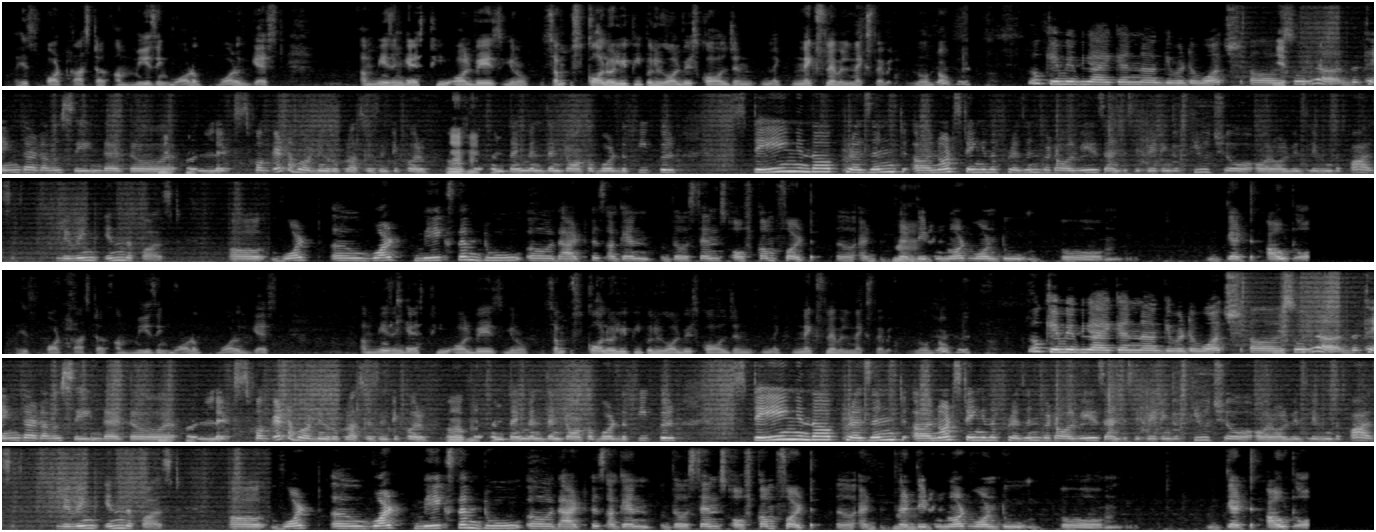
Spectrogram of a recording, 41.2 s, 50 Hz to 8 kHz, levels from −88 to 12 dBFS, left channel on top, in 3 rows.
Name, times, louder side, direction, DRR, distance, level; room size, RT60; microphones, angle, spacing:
voice 1, 0.1-2.7 3.6-9.5 12.7-12.8 15.3-15.7 18.2-18.7 36.3-36.6, left 4 dB, 75° left, 0.8 m, -31 dB
voice 2, 3.8-4.1 9.3-9.7 10.3-20.7 21.0-27.4 28.0-29.0 29.7-35.5 35.8-38.6 39.5-40.5, right 3 dB, 40° right, 0.7 m, -24 dB
sound 1, 12.3-30.1, right 8 dB, 70° right, 7.4 m, -44 dB
head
